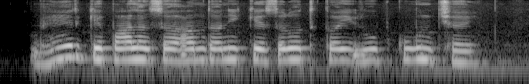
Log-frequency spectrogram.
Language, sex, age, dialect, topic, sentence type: Maithili, male, 18-24, Southern/Standard, agriculture, question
